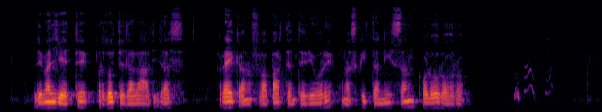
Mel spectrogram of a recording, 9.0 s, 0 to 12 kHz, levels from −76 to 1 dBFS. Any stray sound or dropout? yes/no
yes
